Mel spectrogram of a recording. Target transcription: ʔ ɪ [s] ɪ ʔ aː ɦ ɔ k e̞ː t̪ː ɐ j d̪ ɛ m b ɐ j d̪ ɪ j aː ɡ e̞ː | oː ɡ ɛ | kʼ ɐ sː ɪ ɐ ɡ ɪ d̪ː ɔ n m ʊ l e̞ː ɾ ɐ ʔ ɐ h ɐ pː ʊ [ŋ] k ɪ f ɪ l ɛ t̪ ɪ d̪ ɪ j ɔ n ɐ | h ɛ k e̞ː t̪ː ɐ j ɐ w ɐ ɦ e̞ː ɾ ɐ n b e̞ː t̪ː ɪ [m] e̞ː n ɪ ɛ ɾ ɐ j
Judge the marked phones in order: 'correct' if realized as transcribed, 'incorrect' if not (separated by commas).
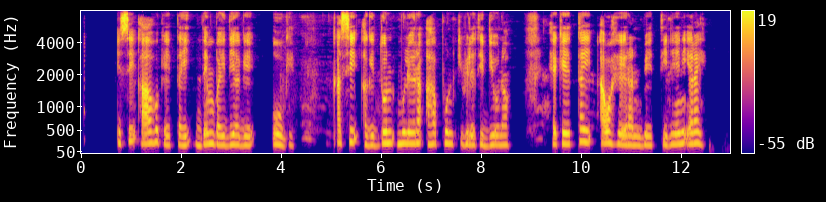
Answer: incorrect, incorrect, incorrect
